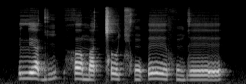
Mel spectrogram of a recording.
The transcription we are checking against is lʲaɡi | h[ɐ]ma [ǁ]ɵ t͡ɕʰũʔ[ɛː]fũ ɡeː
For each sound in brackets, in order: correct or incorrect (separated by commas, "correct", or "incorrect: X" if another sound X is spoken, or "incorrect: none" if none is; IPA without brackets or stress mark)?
correct, incorrect: ǀ, incorrect: eː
